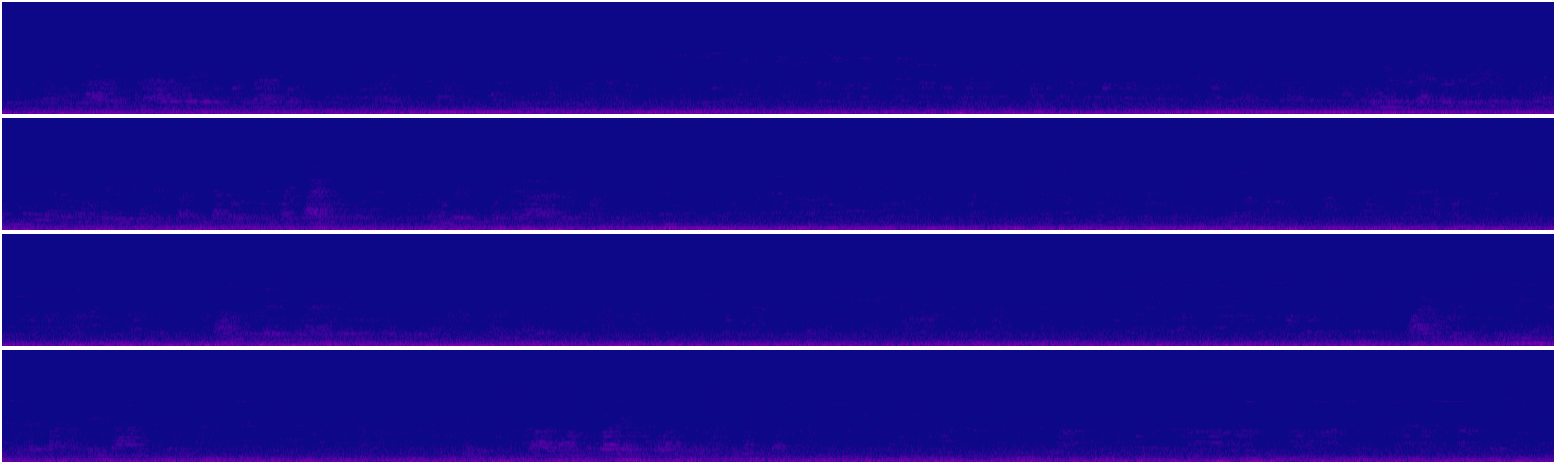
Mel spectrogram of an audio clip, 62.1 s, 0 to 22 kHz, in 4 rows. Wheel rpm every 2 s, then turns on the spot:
0, 0, 0, 0, 0, 0, 0, 0, 0, 0, 0, 0, 0, 0, 0, 0, 0, 0, 0, 0, 0, 0, 0, 0, 0, 0, 0, 0, 0, 0, 0.
none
